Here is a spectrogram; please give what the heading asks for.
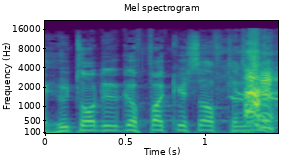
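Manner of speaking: loud, high, ribbing jab; teasing ballplayer. Retold or imitated. Star player ribbing a young reporter, loud and teasing. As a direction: needle him loudly like a veteran teasing a rookie. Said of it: "he would say".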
